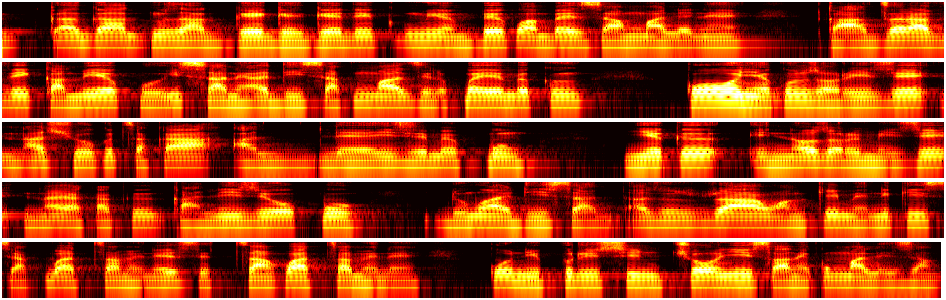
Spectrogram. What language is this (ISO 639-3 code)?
mgi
